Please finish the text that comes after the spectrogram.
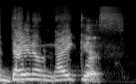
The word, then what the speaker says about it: Deinonychus: I just he's a Deinonychus, not a Dinocurus. Seriously, I loved this word and I kept pronouncing it petrichor, and then I found out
